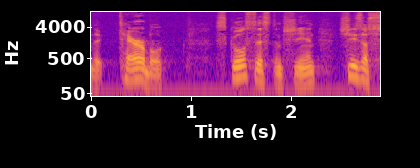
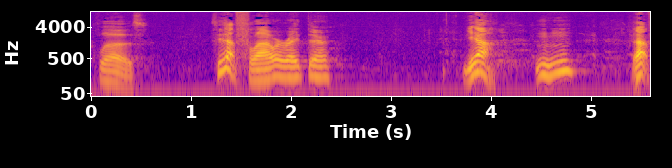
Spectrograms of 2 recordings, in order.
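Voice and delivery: lively, raised voice pointing at the flower; animated Jesus voice; 5 dB louder than usual. Acted. Preacher voicing Jesus about flowers, animated. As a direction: play Jesus brushing off the question.

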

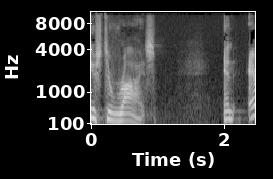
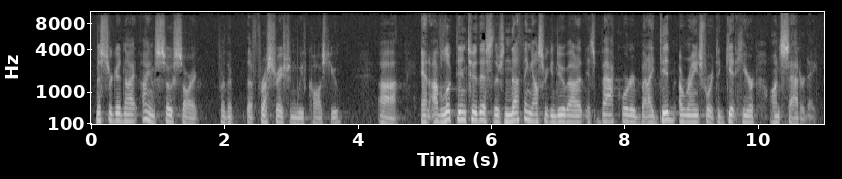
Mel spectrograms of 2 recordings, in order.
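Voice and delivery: soft, gentle customer-service voice, much softer; calm, sweet voice; 3 semitones lower, 6 dB quieter than usual. Retold or imitated. Assistant manager calms a frustrated customer, softly and sweetly. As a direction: soothe an angry caller, sweetly. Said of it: "her voice is so nice and so calm and so sweet".

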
